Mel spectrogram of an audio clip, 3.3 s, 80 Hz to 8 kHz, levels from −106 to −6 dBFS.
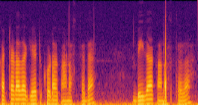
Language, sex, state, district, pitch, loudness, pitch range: Kannada, male, Karnataka, Bangalore, 105 Hz, -22 LUFS, 100-115 Hz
